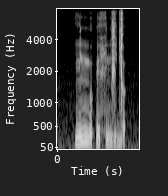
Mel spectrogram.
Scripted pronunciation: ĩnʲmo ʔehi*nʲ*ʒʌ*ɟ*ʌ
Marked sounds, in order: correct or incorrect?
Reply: correct, correct

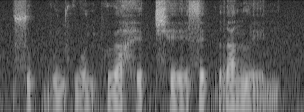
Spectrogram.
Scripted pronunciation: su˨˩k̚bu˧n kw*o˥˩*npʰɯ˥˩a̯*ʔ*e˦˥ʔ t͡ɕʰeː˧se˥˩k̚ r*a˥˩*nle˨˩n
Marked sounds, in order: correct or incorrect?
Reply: incorrect: o˧, incorrect: h, correct

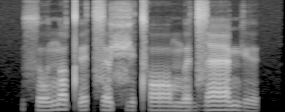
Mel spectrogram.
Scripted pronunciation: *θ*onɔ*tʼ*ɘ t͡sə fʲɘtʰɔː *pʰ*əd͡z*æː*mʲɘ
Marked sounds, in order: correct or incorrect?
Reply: correct, correct, incorrect: m, correct

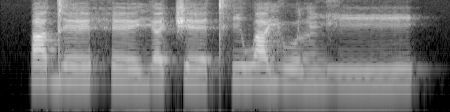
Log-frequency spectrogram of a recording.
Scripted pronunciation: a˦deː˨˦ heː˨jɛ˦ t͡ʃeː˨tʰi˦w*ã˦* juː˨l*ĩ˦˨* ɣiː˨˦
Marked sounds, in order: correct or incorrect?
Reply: incorrect: a˦, incorrect: ĩ˨

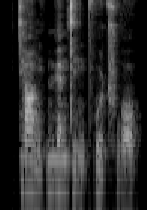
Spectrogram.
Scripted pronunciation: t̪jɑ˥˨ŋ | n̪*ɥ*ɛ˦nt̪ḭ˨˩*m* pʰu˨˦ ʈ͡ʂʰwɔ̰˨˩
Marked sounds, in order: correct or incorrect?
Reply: correct, incorrect: n

